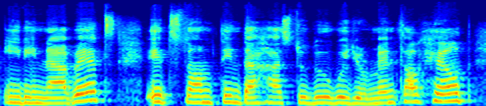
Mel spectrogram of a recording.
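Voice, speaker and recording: A very clean recording of a woman with a fairly high pitch, the background silent. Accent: Mexican. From Mexico. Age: 40s. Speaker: podcast co-host. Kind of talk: casual chat. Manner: animated.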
